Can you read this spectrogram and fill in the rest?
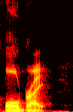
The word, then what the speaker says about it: Ulbricht: So there's this guy named Ross Ulbricht. Am I saying that right, you think? – I think so. It could be Ulbricht, but I think it's Ulbricht.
